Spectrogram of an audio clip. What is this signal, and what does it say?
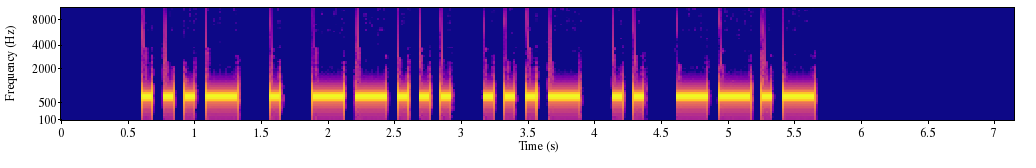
Morse code, heard as a keyed tone, about 16 wpm, 700 Hz. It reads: VE7VIQ
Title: DXCC-100 Call Signs - 6 Characters - Repeated 2x - 15wpm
